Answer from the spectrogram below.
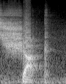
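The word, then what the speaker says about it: Shough: I thought it was Show. It's Shuck. So, there you go.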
